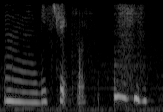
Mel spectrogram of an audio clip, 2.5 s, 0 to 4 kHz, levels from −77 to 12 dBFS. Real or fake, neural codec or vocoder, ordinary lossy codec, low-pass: fake; codec, 44.1 kHz, 2.6 kbps, SNAC; none; 3.6 kHz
